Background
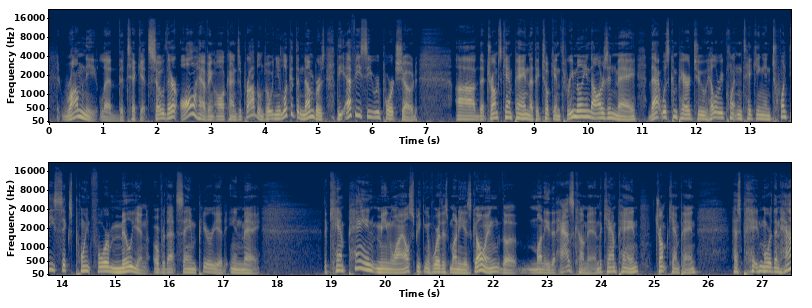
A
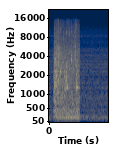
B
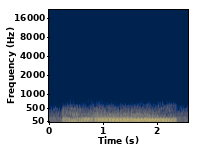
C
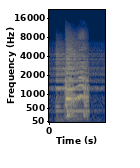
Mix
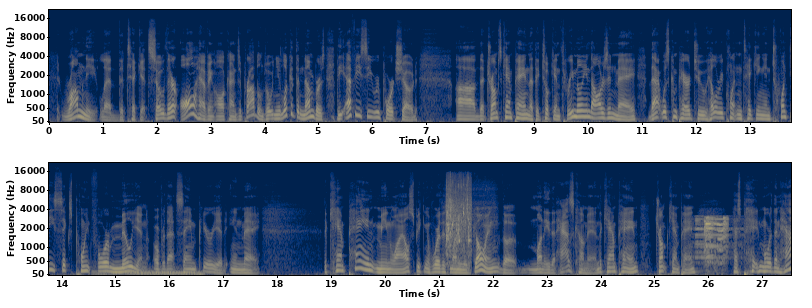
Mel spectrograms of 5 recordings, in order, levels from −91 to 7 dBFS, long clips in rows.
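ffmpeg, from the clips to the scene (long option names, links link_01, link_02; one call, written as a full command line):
ffmpeg -i bed.wav -i cue0.wav -i cue1.wav -i cue2.wav -filter_complex "[0:a]volume=-7.5dB[link_01];[1:a]highpass=frequency=1400:poles=1[link_02];[3:a]lowpass=frequency=2700:width_type=q:width=0.5098,lowpass=frequency=2700:width_type=q:width=0.6013,lowpass=frequency=2700:width_type=q:width=0.9,lowpass=frequency=2700:width_type=q:width=2.563,afreqshift=-3200[link_03];[2:a]atrim=end=2.58,asetpts=PTS-STARTPTS,volume=-16.5dB,afade=type=in:duration=0.004:curve=hsin,afade=type=out:start_time=2.576:duration=0.004:curve=hsin,adelay=14310[link_04];[link_02]atrim=end=1.09,asetpts=PTS-STARTPTS,afade=type=in:duration=0.1,afade=type=out:start_time=0.99:duration=0.1,adelay=21040[link_05];[link_03]atrim=end=1.03,asetpts=PTS-STARTPTS,volume=-1.5dB,afade=type=in:duration=0.004:curve=hsin,afade=type=out:start_time=1.026:duration=0.004:curve=hsin,adelay=25630[link_06];[link_01][link_04][link_05][link_06]amix=inputs=4:normalize=0" out.wav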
